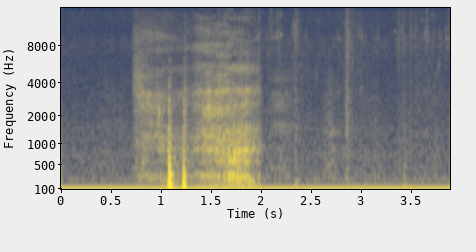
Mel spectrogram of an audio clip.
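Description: A horse snorts and whinnies close by over a steady low hum, with a couple of soft hoof knocks afterward, in the video game Red Dead Redemption 2.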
